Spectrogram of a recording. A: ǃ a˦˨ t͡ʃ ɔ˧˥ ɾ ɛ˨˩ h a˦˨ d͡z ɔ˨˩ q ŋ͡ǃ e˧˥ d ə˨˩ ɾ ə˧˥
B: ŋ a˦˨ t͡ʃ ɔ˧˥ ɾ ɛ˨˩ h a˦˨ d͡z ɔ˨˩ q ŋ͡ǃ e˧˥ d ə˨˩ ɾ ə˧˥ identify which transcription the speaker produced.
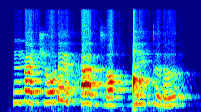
B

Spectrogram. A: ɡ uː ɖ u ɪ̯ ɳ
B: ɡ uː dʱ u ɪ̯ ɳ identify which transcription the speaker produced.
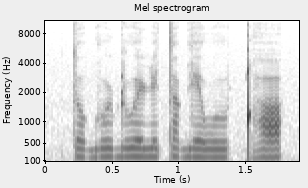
A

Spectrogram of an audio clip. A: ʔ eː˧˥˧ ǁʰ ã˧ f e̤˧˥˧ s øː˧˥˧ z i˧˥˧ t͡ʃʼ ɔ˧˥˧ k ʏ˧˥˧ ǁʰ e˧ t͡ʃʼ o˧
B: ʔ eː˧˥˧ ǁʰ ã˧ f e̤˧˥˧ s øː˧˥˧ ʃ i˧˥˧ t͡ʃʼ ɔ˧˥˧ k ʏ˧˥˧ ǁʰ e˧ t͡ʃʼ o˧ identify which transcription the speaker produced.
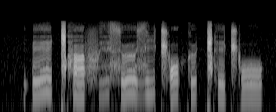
A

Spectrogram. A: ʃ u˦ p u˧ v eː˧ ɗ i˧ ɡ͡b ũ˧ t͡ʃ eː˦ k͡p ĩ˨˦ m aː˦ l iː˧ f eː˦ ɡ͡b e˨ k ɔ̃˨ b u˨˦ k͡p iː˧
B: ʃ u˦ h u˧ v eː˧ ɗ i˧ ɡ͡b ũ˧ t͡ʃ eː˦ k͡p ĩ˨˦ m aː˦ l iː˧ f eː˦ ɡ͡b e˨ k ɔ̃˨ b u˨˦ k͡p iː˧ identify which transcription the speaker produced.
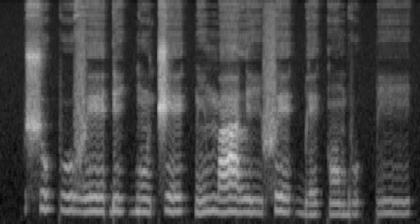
A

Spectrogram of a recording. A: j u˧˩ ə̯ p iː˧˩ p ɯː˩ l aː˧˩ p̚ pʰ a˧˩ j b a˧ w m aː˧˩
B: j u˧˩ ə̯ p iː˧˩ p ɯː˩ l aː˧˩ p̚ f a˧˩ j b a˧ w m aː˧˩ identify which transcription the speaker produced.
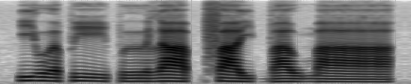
B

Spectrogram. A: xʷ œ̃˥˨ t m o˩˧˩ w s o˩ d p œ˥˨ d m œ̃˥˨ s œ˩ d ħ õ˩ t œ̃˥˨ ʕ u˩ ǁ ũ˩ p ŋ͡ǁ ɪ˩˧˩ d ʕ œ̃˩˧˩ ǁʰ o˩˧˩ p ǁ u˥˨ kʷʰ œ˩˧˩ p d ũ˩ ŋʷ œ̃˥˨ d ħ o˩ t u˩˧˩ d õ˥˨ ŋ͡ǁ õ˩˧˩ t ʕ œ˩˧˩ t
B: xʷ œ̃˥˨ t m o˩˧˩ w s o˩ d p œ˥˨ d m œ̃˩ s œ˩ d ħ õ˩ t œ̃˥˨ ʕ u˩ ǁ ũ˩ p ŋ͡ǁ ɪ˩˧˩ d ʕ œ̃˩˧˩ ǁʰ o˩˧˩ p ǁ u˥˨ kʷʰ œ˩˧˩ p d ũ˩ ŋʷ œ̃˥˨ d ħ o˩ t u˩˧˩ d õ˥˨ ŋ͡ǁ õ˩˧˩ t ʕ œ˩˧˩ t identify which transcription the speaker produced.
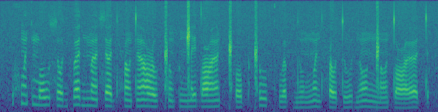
B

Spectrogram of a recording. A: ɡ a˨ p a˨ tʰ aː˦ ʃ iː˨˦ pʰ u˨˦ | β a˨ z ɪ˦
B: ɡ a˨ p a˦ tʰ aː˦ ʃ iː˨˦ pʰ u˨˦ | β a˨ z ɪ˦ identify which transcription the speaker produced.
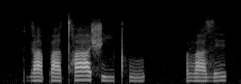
A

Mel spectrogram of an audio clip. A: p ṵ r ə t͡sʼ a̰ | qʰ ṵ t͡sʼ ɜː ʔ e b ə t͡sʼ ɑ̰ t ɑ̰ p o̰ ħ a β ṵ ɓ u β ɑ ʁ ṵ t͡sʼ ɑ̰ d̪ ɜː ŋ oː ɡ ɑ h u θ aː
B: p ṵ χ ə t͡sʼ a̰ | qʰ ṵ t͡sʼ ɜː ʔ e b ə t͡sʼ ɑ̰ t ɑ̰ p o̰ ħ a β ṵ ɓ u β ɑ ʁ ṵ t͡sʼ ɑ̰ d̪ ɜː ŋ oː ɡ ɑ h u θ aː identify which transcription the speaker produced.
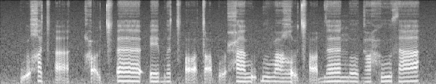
B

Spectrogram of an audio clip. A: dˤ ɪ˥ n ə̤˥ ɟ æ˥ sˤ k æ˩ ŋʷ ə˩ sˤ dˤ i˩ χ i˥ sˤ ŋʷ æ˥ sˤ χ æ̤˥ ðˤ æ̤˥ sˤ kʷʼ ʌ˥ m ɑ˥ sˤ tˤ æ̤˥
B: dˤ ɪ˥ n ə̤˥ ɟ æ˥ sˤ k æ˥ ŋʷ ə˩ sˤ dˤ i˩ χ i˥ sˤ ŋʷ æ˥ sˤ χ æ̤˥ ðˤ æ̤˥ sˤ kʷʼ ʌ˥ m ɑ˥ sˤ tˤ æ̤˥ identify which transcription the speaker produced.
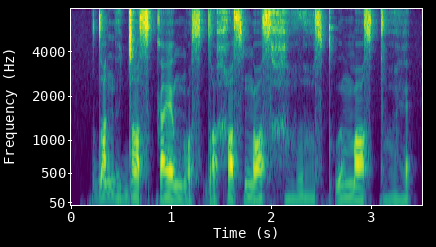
B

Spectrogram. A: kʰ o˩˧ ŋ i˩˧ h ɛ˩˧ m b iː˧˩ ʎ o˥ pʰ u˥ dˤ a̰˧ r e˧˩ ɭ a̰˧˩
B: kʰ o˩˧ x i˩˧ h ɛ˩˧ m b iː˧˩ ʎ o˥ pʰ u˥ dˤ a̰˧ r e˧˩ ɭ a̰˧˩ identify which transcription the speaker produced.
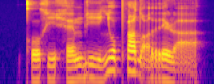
B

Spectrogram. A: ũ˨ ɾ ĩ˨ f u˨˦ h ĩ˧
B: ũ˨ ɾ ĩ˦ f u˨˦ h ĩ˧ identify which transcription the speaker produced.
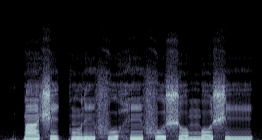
A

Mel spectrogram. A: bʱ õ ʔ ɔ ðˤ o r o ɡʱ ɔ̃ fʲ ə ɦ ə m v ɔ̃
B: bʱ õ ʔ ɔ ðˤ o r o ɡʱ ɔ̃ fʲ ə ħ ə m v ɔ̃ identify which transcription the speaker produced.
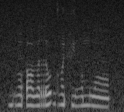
A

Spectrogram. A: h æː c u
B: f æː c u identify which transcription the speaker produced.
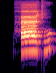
A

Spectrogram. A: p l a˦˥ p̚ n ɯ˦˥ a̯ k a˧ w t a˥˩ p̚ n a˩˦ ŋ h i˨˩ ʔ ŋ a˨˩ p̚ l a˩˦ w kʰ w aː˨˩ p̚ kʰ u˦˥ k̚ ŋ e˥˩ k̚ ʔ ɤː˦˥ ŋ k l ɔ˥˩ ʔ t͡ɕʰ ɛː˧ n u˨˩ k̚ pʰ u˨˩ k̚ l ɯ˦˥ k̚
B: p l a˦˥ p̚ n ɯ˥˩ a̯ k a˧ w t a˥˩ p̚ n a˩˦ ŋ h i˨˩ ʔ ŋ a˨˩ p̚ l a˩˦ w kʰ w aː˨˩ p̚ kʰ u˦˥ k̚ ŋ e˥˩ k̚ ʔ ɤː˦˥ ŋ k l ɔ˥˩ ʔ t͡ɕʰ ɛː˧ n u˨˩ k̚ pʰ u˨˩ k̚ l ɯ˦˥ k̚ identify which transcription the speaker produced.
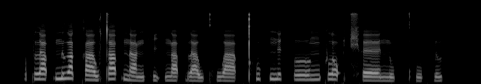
B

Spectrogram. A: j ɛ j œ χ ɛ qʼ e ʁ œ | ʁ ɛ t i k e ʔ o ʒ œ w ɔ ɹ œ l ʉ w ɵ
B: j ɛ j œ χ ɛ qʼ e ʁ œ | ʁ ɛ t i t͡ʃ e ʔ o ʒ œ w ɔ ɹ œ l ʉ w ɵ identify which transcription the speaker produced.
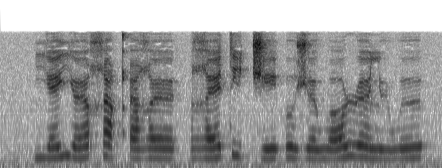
B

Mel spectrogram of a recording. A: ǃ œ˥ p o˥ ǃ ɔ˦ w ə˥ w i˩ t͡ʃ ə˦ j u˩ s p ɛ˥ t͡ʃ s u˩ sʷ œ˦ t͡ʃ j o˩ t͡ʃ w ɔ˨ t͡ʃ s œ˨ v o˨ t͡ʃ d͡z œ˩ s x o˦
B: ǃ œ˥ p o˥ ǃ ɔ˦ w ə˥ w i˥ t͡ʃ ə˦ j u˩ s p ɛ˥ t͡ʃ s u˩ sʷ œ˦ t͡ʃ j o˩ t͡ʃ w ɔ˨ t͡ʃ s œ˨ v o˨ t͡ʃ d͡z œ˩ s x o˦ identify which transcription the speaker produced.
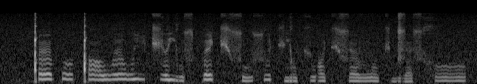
B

